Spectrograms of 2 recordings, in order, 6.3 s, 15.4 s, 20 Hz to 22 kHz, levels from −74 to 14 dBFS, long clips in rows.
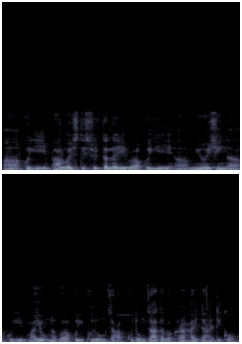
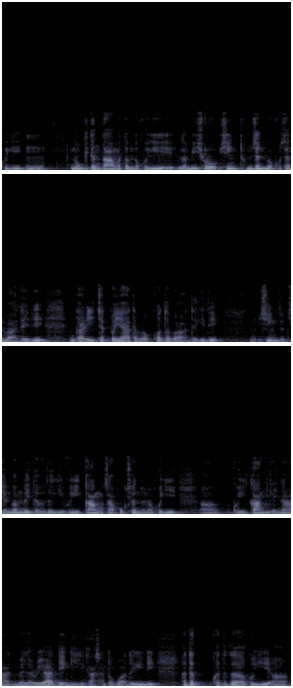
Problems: background sounds at intervals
